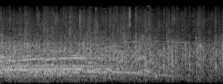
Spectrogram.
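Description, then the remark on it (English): A crowd applauds in response to the prompt "If you're a kidney and you know it, clap your hands," with dense, steady clapping that fills the whole stretch, fading slightly toward the end, with a faint murmur of voices mixed in. “If you're a kidney and you know it, clap your hands.”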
